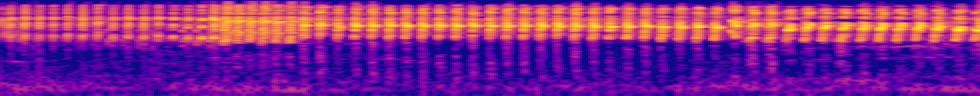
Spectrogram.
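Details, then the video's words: Caged Lutino opaline lovebird giving rapid, high-pitched chattering chirps, about three per second, that start softly and grow louder and steadier after the first second, continuing unbroken to the end. "Love birds sounds|Love bird pakhi|love birds voice|Lutino opaline lovebirds"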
